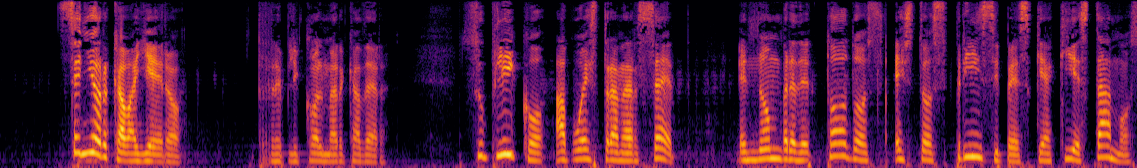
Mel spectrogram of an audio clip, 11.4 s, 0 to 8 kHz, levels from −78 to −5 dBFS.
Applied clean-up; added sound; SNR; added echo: neural separator model SepFormer DNS4.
